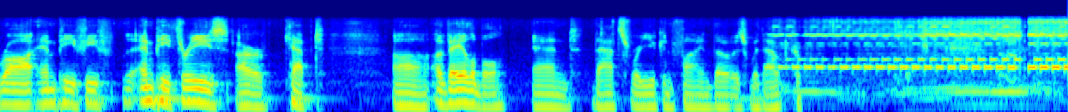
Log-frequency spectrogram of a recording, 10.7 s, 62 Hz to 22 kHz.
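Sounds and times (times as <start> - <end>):
speech: 0.0 - 3.3, 3.9 - 8.4
home telephone ringing with warbling electronic trill: 7.8 - 10.6.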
